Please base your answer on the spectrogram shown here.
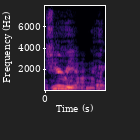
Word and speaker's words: Geryon: his task G dude girion its giri on here's the pronunciation down here giri giri honor Geryon giri on a monster with three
